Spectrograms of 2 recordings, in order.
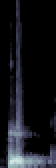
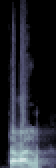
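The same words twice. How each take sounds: First: टॉक with no l at all; silent l. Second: टॉल्क with the l said aloud; wrong sounded l. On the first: Teacher giving the correct silent-l टॉक. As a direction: say टॉक plainly, no l sound. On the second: Teacher showing the wrong टॉल्क before the right one. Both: Shown as a demonstration. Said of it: "एल silent होगा".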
